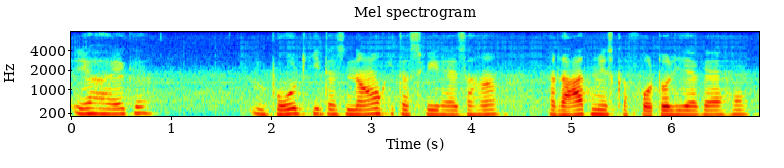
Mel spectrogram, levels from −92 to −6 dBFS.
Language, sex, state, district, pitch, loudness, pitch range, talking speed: Hindi, male, Chhattisgarh, Sukma, 155 Hz, -19 LUFS, 150-175 Hz, 140 wpm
